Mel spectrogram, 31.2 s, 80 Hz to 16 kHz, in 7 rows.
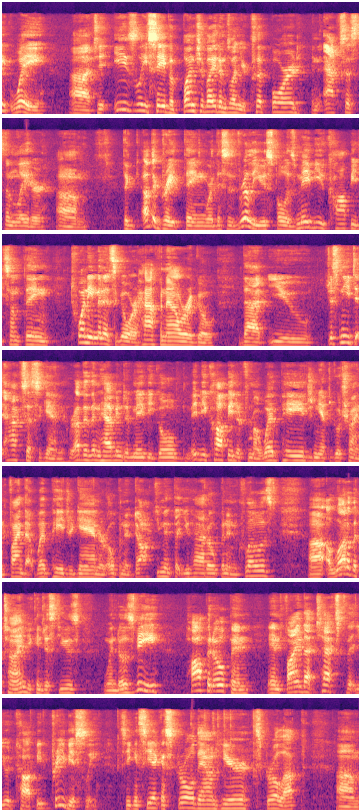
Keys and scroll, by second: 23.5 super+v.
